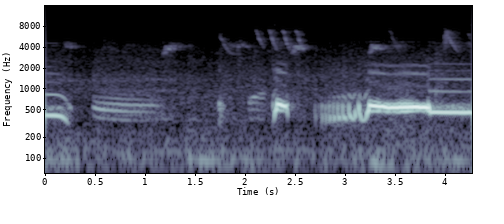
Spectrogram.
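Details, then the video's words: Barbary dove, a lure bird in the Indonesian countryside, gives soft falling notes, a sharp rising flick and a rapid bubbling roll that builds into a loud sustained coo. Thin high chirps from other birds are scattered in the background. "BURUNG PUTER GACOR SAMPAI MEREM MELEK"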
